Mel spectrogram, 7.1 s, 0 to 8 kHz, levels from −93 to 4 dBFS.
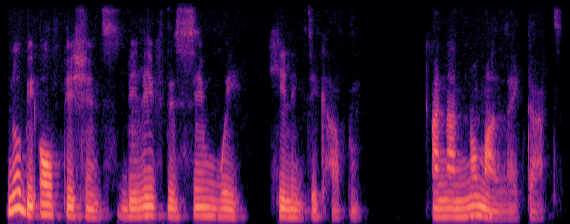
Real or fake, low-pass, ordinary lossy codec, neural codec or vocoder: real; 7.2 kHz; Opus, 32 kbps; none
